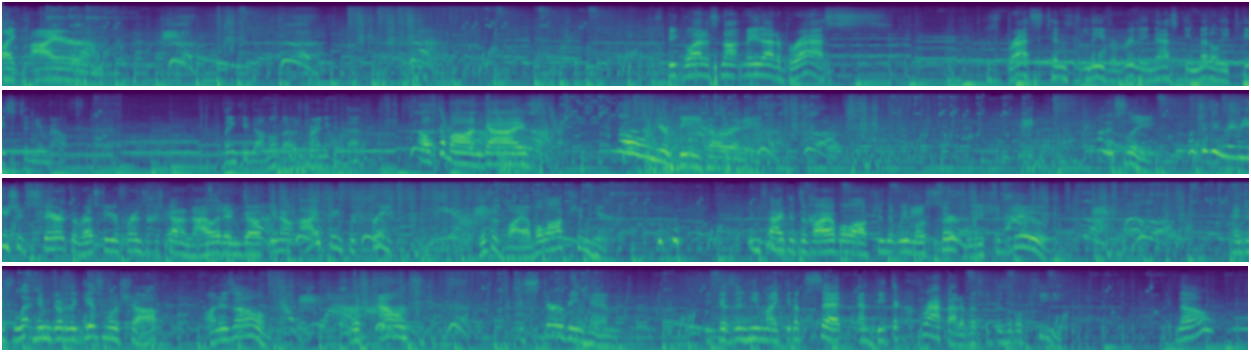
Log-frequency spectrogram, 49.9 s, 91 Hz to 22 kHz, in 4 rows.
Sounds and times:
Music: 0.0 - 49.8
Speech: 32.4 - 35.4, 44.5 - 48.1.

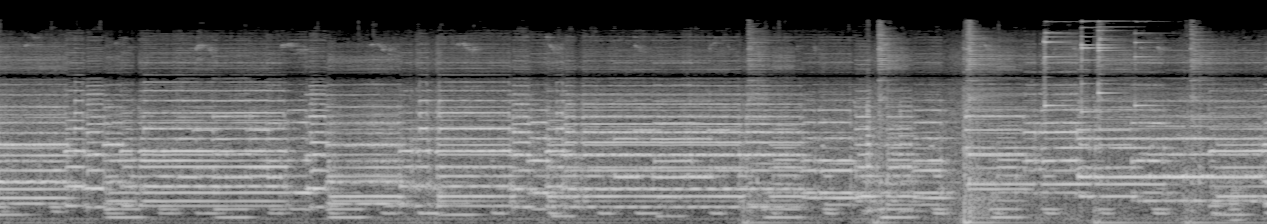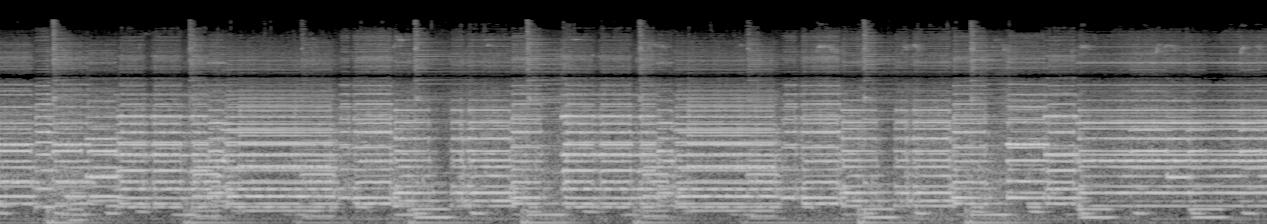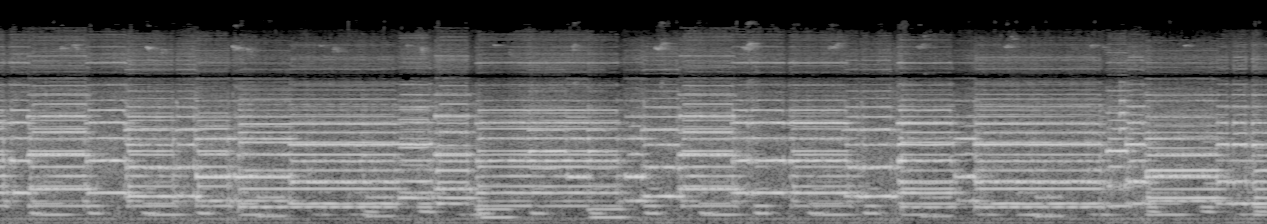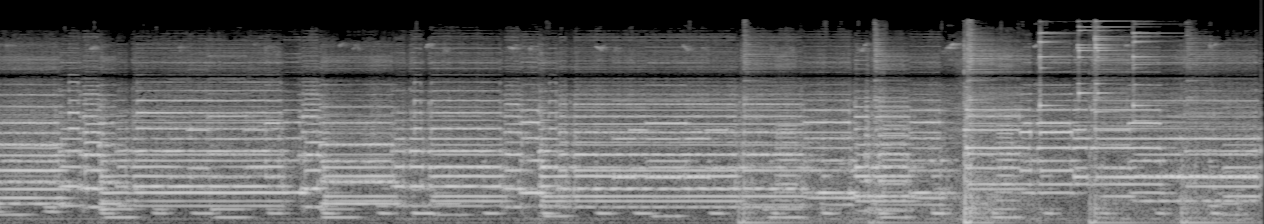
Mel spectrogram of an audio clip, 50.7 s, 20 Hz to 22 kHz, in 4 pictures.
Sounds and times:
Hammond organ: 0.0 - 50.6.

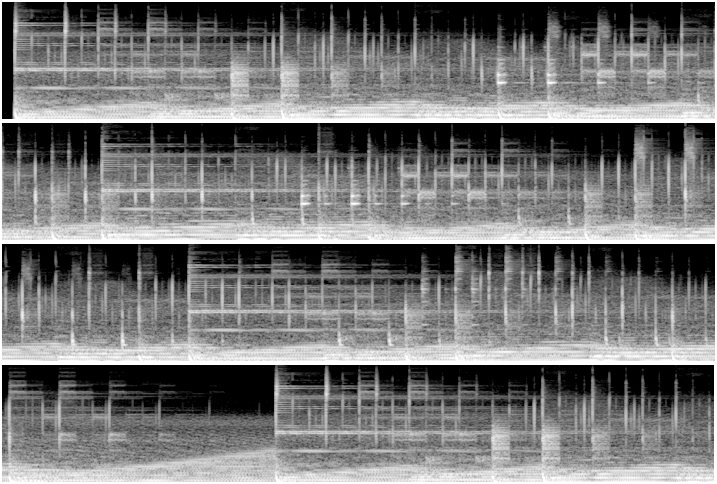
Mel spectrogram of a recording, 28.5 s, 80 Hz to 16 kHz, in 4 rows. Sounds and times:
Soundtrack music: 0.1 - 28.5.

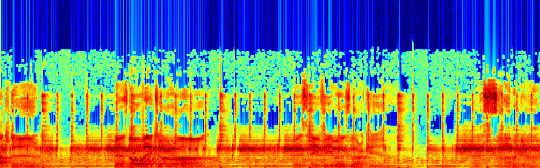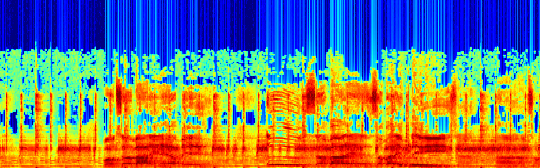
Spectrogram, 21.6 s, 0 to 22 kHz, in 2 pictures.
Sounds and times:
Music: 0.0 - 21.6.

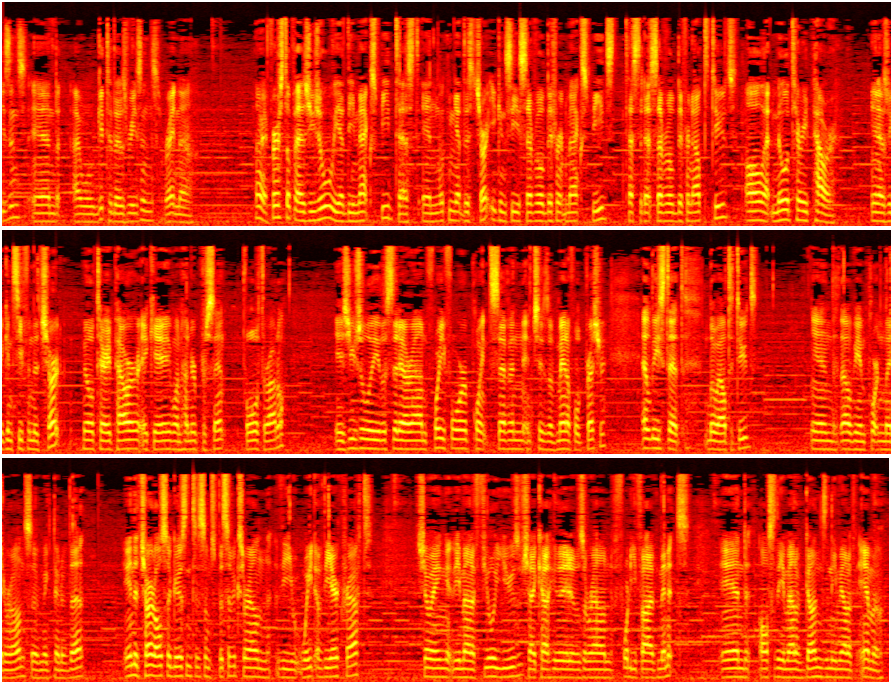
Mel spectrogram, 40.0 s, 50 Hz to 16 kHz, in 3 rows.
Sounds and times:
Speech: 0.0 - 2.9, 3.8 - 17.6, 18.3 - 24.7, 25.4 - 27.9, 28.5 - 32.2, 32.9 - 39.9
Music: 0.0 - 39.9.

